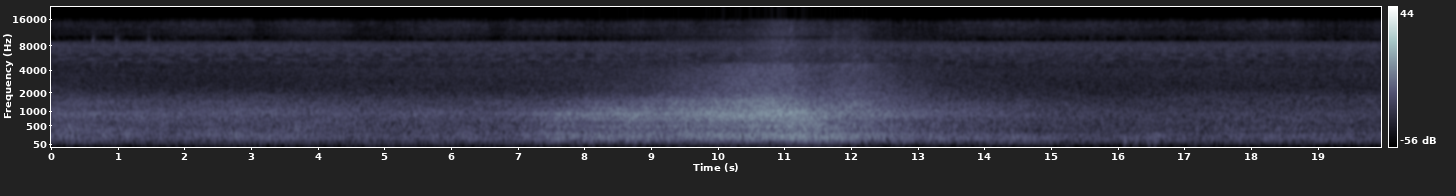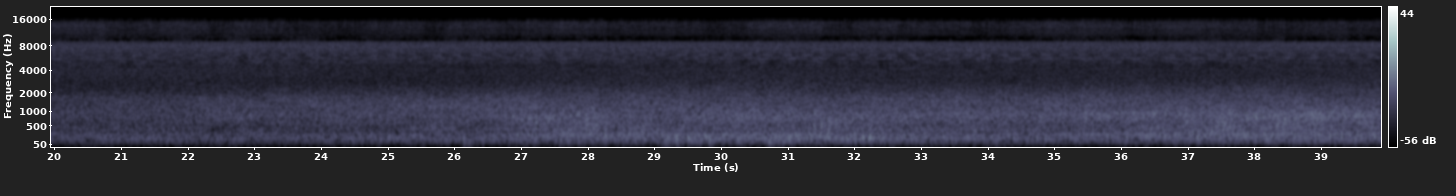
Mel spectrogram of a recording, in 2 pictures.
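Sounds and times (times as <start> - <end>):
insects chirping: 0.0 - 39.9
vehicle passing: 7.0 - 14.0.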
